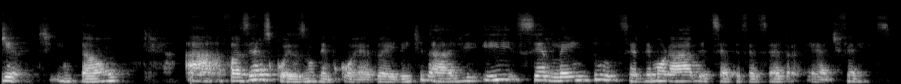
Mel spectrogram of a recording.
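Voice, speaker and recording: A middle-aged Brazilian man lectures teachers in a measured, deliberate way. He repeats each idea for emphasis. His voice sits a little high for a man, but the tone is very dark and mellow. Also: expressive, highs cut off. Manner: slow, emphatic, repeats points to the audience.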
